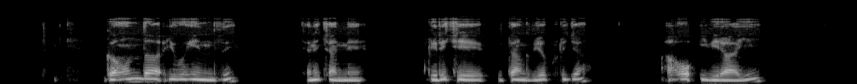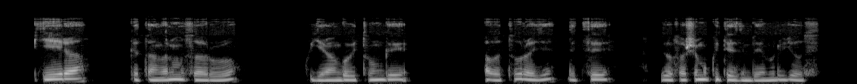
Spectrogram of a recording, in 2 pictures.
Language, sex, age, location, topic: Kinyarwanda, male, 50+, Nyagatare, agriculture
